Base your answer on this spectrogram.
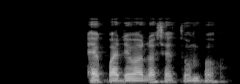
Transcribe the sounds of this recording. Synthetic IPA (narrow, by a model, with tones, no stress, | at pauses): ɛ˨kʷa˨de˨wa˨lɔ˦sɛ˦t̪ʊ˨m̩˦bɔ̰˦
